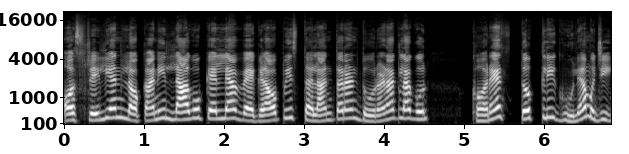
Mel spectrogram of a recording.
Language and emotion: Goan Konkani, angry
